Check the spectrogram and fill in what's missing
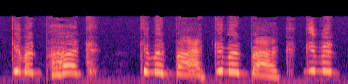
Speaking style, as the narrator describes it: In his hysteria, Atropos might have gone on shrieking

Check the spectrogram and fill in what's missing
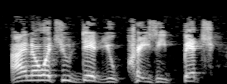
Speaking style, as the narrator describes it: a voice spat

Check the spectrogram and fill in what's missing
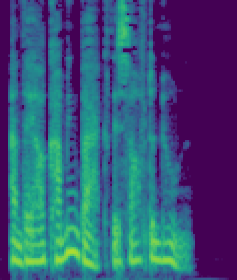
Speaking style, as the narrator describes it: matron confirmed quietly

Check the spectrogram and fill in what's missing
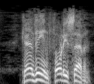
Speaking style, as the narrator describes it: he shouted

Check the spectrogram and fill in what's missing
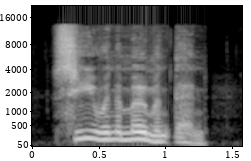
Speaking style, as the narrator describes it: said Hermione nervously

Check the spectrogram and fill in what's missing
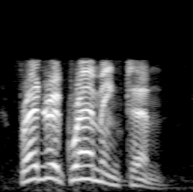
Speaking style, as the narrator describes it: he bellowed at the top of his lungs

